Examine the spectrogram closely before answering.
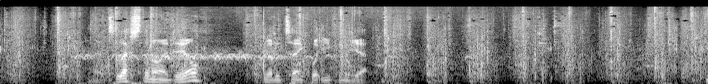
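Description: Footsteps crunch through deep snow.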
